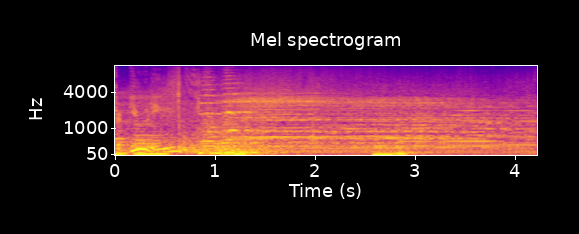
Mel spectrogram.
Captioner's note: screaming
